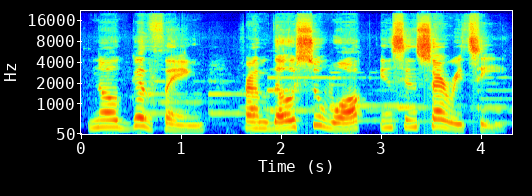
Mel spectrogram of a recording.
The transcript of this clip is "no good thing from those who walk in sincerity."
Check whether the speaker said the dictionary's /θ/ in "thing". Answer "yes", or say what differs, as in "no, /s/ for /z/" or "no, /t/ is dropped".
yes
